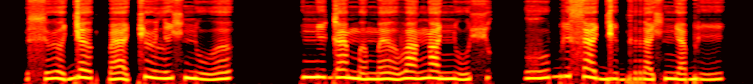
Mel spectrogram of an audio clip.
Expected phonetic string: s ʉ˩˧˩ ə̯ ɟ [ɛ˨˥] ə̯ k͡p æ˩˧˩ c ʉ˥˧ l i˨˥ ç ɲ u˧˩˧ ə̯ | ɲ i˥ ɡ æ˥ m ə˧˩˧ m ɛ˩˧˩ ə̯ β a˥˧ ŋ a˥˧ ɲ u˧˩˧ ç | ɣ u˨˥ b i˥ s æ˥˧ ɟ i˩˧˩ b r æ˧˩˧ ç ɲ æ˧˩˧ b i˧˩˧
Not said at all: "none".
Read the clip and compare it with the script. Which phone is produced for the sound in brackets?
ɛ˥˧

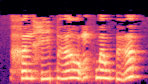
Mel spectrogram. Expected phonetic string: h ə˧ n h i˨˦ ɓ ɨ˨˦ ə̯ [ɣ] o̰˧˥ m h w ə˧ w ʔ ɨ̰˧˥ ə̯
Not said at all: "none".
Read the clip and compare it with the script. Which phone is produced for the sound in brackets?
ɣ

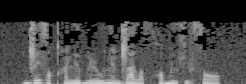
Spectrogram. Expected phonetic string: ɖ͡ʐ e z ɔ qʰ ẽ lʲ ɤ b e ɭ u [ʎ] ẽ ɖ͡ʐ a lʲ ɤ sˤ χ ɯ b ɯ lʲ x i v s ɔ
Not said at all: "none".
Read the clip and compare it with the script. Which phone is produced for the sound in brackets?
ʎ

